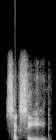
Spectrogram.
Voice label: "succeed", American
